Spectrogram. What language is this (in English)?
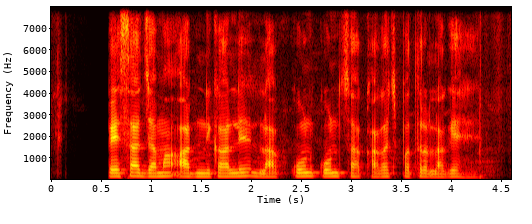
Magahi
